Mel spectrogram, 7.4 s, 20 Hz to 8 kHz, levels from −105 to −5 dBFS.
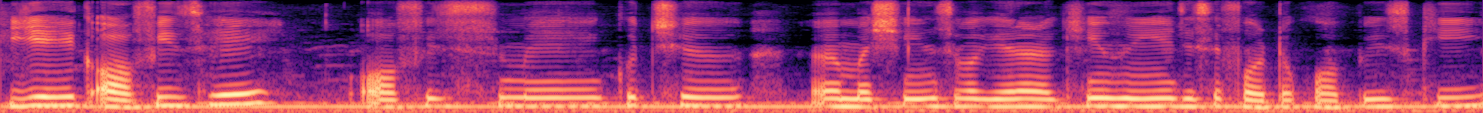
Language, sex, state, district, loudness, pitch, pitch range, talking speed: Hindi, female, Bihar, Patna, -15 LUFS, 205 Hz, 195-215 Hz, 120 wpm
